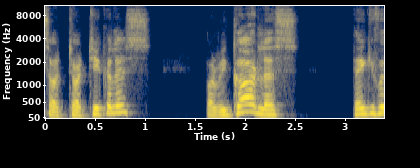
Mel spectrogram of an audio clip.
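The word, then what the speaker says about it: torticollis: and the guy there told me I had tortoise collar and I should wear a neck brace what the heck is tauris Coler and how long will I need the brace Joey it's actually pronounced torticolis or torticolis but regardless thank you for the question and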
